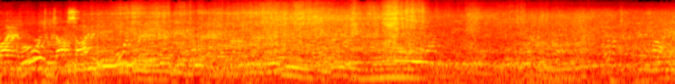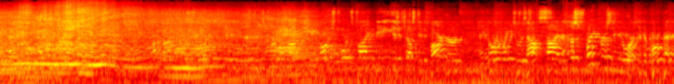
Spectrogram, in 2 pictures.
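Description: Race car engines roar and whine as cars speed around a track outdoors.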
